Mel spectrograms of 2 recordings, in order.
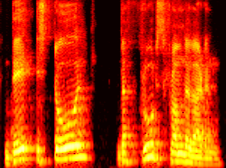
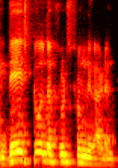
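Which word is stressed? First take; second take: stole; they. First: The word stole carries the main stress. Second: The word they carries the main stress. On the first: They stole it rather than just taking it. "यहाँ पे stall है" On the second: They stole it, not us. "हो सकता है कि हमने नहीं, उन्होंने"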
